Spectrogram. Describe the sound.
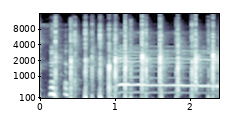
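One person applauds, many crisp hand claps in a quick, even rhythm, with a sustained voice sounding under the claps from partway through.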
